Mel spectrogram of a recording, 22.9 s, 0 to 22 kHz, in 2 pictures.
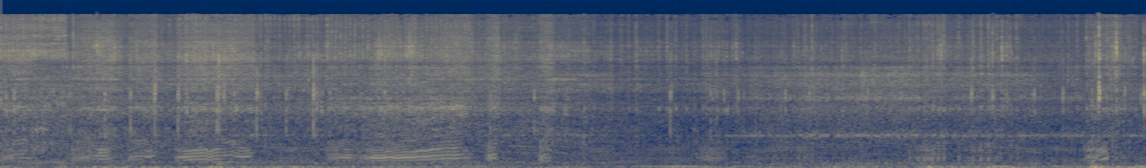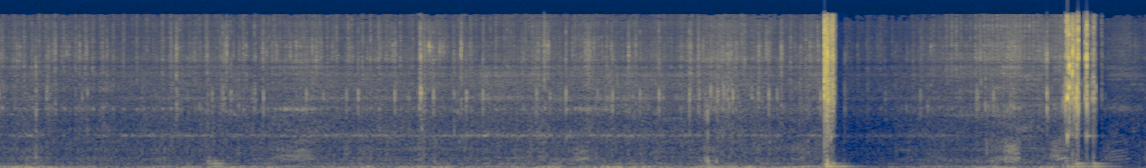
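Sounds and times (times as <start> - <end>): two-stroke motorcycle engine revving: 0.0 - 22.9
motorcycle knocks and clicks: 18.4 - 20.0, 21.2 - 22.6.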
